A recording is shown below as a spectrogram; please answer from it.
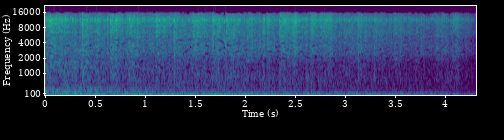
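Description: The fading tail of an intro sound effect: a hissing, rumbling wash left after a crash, dying away steadily.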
